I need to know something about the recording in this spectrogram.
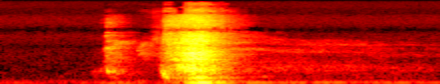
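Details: A single morning allergy sneeze muffled with tissues pressed tightly to the face, short in-breath before it; allergic sneezing.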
